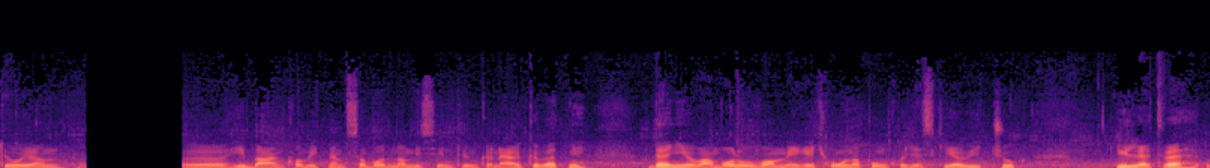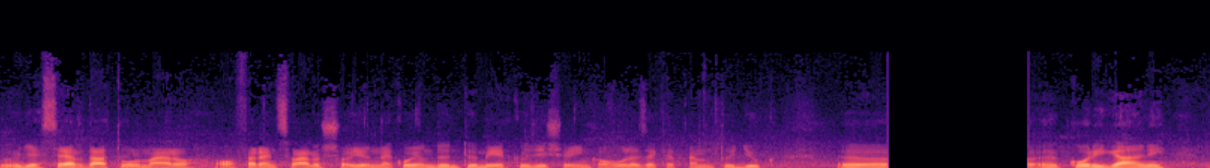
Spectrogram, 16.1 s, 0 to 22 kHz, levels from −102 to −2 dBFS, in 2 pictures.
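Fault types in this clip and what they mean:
Playback stall: the player likely ran short of data or had its thread held up, so output fell silent until it recovered. The sound halts mid-flow for 0.65 s at 0.56 s and again for 0.94 s at 13.98 s, then carries on.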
